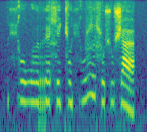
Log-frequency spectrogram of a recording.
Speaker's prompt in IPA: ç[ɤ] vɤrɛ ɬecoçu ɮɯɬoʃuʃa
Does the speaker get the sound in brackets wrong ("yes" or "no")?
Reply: yes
